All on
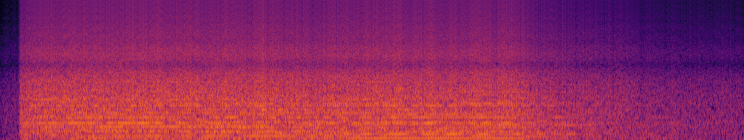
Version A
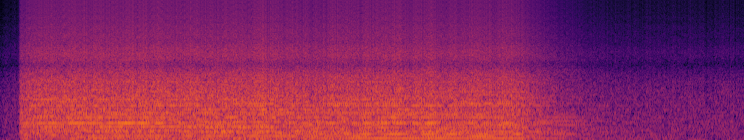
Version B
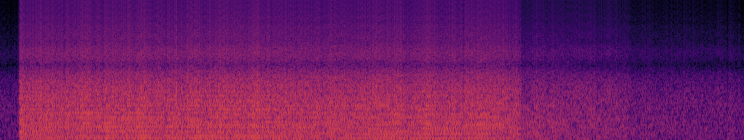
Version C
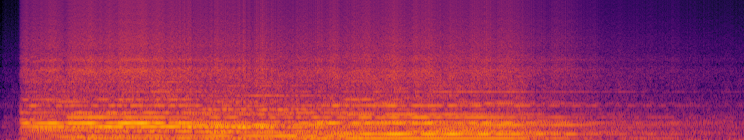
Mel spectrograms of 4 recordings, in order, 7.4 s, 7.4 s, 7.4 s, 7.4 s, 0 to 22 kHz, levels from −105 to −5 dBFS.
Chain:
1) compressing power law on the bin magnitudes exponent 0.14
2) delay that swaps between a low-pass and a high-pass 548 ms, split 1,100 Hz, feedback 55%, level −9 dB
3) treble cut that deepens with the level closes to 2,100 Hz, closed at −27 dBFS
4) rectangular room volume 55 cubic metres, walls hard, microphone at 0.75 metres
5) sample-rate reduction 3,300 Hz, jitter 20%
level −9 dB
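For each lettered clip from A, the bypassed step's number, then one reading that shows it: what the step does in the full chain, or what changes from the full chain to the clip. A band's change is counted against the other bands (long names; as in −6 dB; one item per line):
2, change in momentary loudness spread −6 LU
4, change in crest factor +2.0 dB
1, 2 kHz band −6.5 dB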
